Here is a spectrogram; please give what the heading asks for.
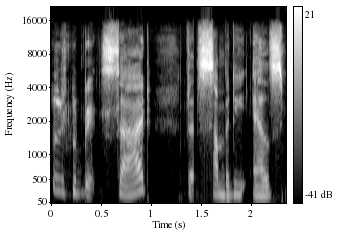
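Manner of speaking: usual speaking voice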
